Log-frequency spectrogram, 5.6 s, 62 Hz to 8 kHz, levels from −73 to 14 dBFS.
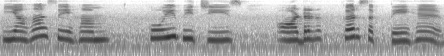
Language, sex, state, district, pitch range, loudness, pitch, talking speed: Hindi, female, Punjab, Fazilka, 250-295 Hz, -15 LUFS, 265 Hz, 110 wpm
